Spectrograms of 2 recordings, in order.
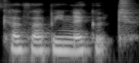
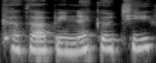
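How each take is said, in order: First: The final vowel is faint or dropped. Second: The final vowel is fully pronounced.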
